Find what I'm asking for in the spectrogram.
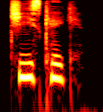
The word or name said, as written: cheesecake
